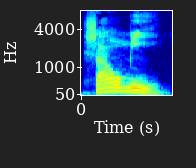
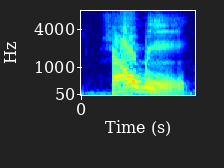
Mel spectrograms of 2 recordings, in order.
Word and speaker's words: Xiaomi: Euh, qui, et il y a des gens qui nous ont envoyé des enregistrements de euh, la manière dont on prononce Xiaomi. Alors, je vais essayer de reproduire. C'est Xiaomi. – Xiaomi.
